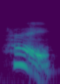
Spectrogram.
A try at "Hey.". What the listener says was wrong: You see how it's still inside? Hey. It's as if you're almost grabbing here. Hey. Hey. Hey. Now imagine as if there is someone across the street from you and you want to grab their attention. I want you to find that resonance here. Hey.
